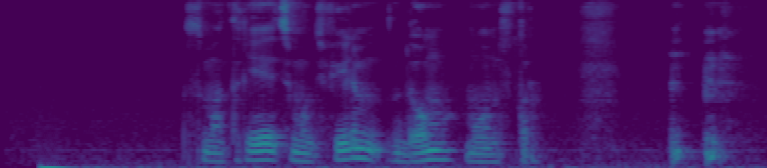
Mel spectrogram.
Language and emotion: Russian, neutral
